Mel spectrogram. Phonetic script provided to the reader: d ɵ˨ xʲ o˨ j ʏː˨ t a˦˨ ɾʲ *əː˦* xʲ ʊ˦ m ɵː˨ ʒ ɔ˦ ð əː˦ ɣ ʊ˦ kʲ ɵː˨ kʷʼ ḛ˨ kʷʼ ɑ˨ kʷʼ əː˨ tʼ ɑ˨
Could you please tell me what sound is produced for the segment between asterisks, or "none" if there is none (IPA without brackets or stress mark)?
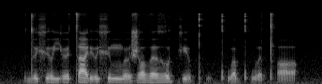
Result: ʊː˦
